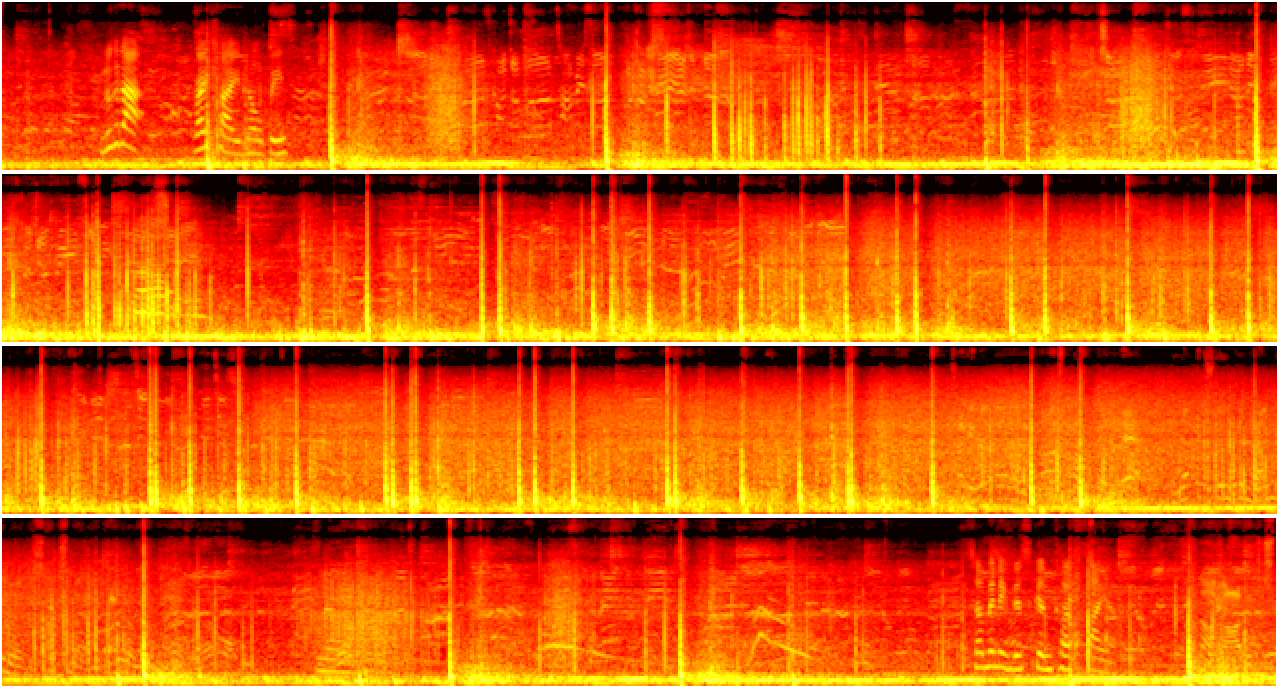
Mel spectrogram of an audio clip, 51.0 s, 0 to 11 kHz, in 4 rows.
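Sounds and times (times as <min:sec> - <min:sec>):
fireworks bangs and crackles: 0:00.0 - 0:50.9.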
